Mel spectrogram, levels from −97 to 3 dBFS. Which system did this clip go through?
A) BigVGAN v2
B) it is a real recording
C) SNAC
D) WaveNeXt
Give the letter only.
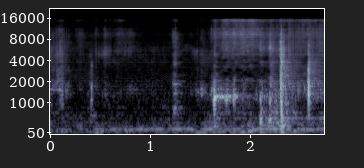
A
